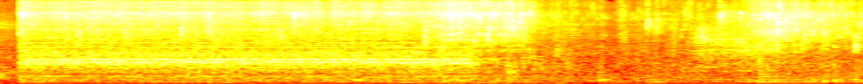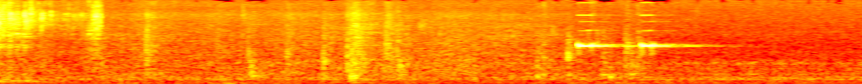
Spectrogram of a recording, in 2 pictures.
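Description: Kitchen tap running into the sink for about two and a half seconds, then turned off, with a shorter burst of noise about a second later. Near the end, two short electronic beeps from the electric oven's control panel.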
